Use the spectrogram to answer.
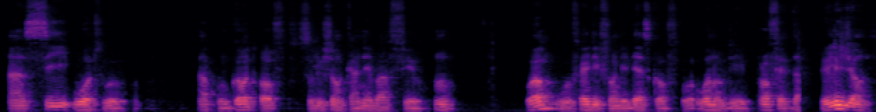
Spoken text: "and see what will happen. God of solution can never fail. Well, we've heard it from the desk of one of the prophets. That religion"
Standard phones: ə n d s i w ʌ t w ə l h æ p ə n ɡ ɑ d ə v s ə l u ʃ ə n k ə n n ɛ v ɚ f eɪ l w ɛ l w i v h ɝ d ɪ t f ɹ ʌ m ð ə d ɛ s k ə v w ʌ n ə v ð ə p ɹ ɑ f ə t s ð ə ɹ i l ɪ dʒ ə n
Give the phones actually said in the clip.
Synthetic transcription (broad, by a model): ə n s i w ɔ t w ə l h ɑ p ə n ɡ ɑ d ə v s ə l u ʃ ə n k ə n n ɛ v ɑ f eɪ l w ɛ l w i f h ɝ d ɪ t f ɹ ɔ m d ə d ɛ s k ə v w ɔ n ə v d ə p ɹ ɑ f ə t s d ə ɹ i l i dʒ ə n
